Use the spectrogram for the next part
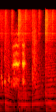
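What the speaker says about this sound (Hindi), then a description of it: "मुझे मेंढक से नफरत है।" A cartoon frog croaks in a quick run of three or four short, throaty, close-up croaks, clear and alone with no talking.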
